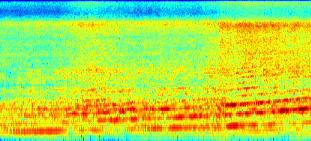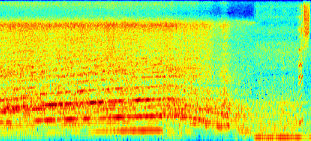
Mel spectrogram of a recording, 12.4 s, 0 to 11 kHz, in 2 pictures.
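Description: Naturally aspirated LS1 V8 with AFR heads and a larger cam revving hard on a chassis dyno, a loud sustained climbing engine roar that sweeps upward through the rev range for about ten seconds before cutting off abruptly.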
